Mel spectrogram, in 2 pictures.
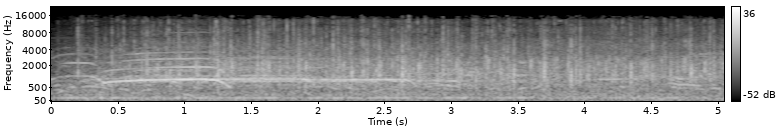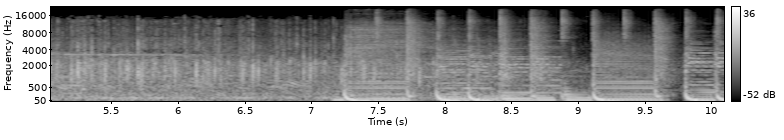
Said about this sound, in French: Tonnerre d'applaudissements pour Mid.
